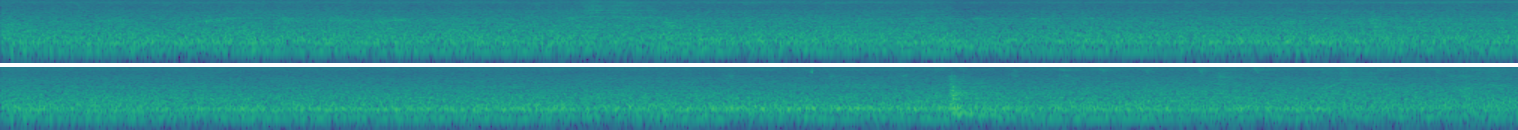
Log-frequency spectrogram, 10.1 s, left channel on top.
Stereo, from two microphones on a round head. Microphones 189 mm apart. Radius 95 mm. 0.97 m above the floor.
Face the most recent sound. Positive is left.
No sound to turn to.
